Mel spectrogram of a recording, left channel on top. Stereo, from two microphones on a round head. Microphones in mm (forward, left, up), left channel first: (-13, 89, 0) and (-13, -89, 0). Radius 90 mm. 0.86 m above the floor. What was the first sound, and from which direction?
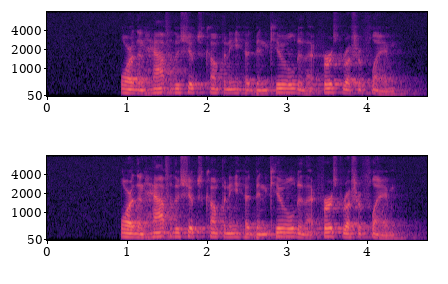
A man speaking, 25° right (ahead or behind).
